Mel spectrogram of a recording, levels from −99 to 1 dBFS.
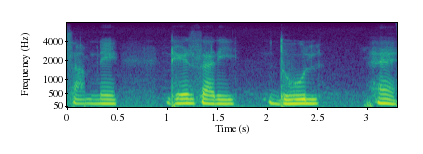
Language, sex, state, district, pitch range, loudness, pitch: Hindi, male, Chhattisgarh, Bastar, 145-155 Hz, -15 LUFS, 150 Hz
